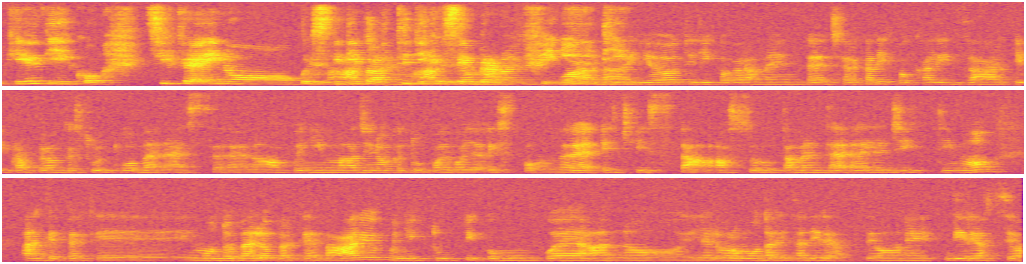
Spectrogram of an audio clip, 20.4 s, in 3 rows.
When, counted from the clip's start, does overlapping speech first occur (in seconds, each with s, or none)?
2.0 s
